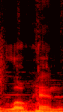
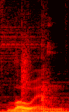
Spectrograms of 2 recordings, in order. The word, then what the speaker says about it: Lohen: Or it's not Lohen, it's Loen, yeah. I know the H is silent, but I keep going back to the Lohen.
